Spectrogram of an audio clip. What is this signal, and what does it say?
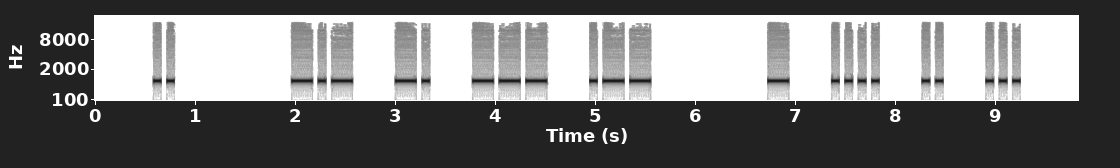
Morse code, heard as a keyed tone, about 18 wpm, spaced as for 12 wpm, 1000 Hz. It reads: I KNOW THIS
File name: qotdfiles / 12wpm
